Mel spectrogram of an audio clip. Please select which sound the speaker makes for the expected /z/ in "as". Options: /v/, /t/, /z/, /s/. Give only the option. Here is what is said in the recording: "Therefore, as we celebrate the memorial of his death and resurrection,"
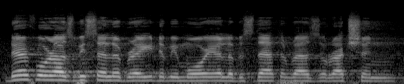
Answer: /z/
